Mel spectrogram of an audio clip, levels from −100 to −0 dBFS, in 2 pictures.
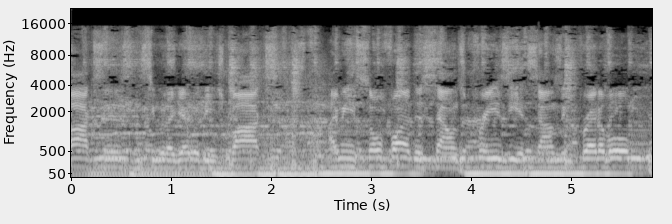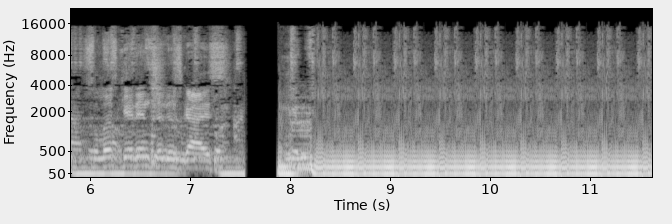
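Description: The playback or stream likely stalled at 8.68 s, resending one held fragment: a broken-record loop of a 0.41 s piece repeated seven times to the end, replacing the audio that should follow.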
